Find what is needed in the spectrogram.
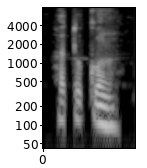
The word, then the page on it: Hadu Gungu: Kapingamarangi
